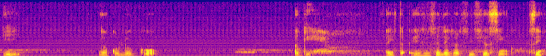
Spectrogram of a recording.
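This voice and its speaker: A man's voice: on the low side, sing-song, measured pace, dark tone, poor audio. A man teaching a physics class, patiently repeating key points and often checking with his students. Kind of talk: recorded online class walking through exercises. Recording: faint electrical hum.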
